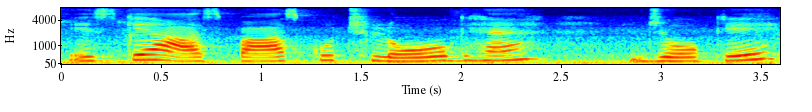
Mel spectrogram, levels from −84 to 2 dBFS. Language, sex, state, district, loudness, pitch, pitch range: Hindi, female, Punjab, Fazilka, -14 LUFS, 220 Hz, 200-250 Hz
